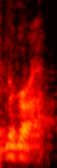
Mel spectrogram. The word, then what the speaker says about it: McGrath: Is Liam McGrath you pronounce it McGrath? Is that It is McGrath.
